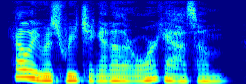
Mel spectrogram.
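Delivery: plain reading voice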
